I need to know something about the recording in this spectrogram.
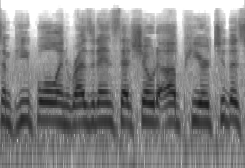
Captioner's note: speaking spanish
